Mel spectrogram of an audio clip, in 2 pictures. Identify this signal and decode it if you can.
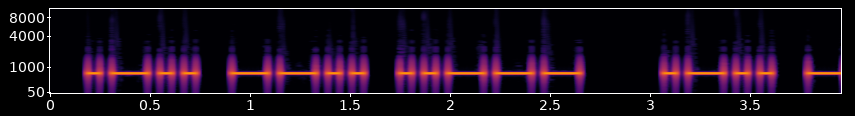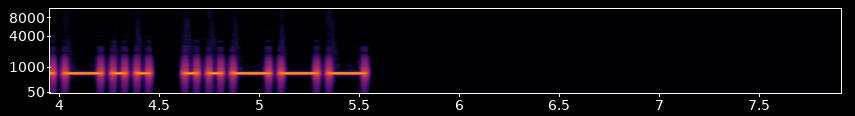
Morse code, heard as a keyed tone, about 20 wpm, 700 Hz. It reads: LZ2 LZ2
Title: Callsign Prefixes for Top 25 DXCC - Repeated 3x - 20wpm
